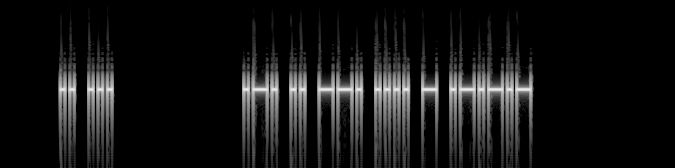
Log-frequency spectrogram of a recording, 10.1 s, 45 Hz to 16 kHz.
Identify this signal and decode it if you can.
Morse code, heard as a keyed tone, about 17 wpm, 700 Hz. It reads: IS RIGHT.
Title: 4x Word-Spacing - Sentences from Top 200 Words - 17wpm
